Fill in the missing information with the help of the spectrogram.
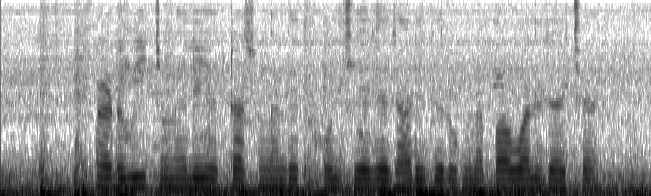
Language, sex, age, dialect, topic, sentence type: Maithili, male, 18-24, Eastern / Thethi, agriculture, statement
